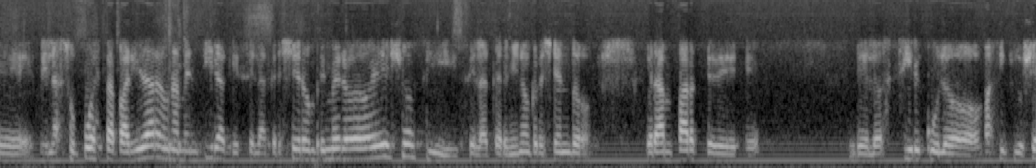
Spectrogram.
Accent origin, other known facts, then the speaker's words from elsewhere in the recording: Argentina; obviamente como tantos argentinos y argentinas trabajando quizá demasiado para tener un sueldo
